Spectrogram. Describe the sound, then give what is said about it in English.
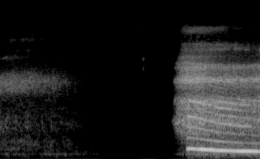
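A deep breath: a soft breathy rush, then a pause of near silence, then a louder, fuller breath carrying a low voiced tone that sinks slightly in pitch. “Okay, one more deep breath here.”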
